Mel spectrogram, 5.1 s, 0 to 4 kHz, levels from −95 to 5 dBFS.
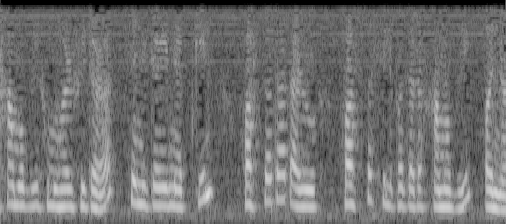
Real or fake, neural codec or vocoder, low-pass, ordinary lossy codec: real; none; 3.6 kHz; AAC, 32 kbps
